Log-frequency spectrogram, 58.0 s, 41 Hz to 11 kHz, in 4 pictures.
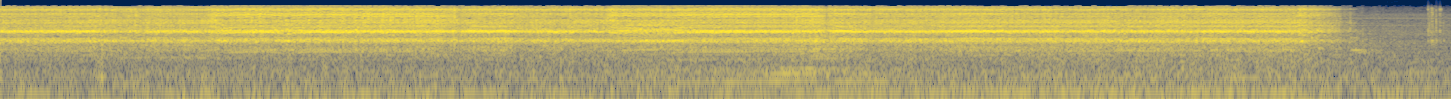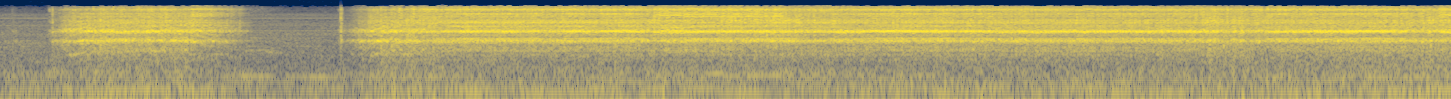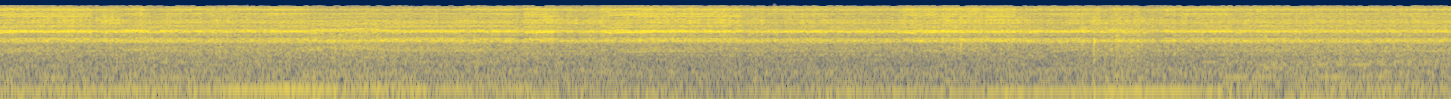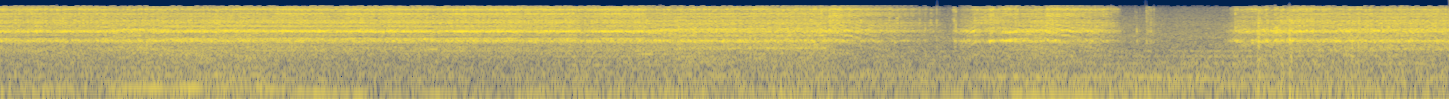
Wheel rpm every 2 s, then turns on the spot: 160, 160, 160, 160, 160, 160, 100, 50, 50, 130, 160, 160, 160, 160, 160, 160, 160, 160, 160, 160, 160, 160, 160, 160, 160, 160, 60, 30, 130.
12-14 54-56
